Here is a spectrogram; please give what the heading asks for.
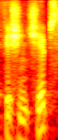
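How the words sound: The vowel in chips sounds like dip. "when Australians say fish and chips, they use the I pronunciation"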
